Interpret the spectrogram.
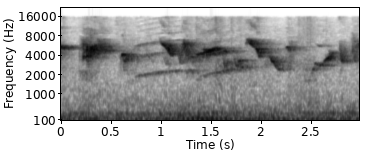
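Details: A male grey singing finch x female black-throated canary hybrid singing in breeding season. It produces a continuous, fast, high warble of sliding and trilled notes against a constant low mechanical hum.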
